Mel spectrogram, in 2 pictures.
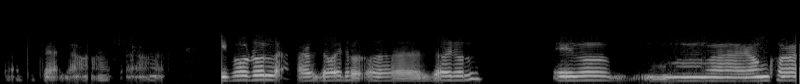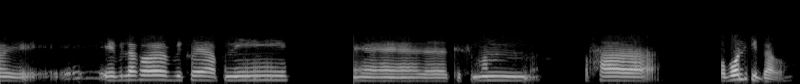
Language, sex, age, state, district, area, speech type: Assamese, female, 60+, Assam, Sivasagar, rural, conversation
